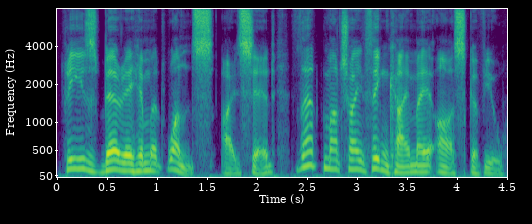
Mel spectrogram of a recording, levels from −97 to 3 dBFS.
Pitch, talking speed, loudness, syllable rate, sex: 130 Hz, 215 wpm, -17 LUFS, 4.5 syllables/s, male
